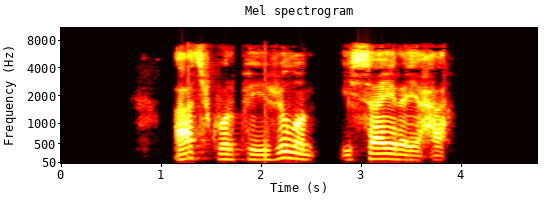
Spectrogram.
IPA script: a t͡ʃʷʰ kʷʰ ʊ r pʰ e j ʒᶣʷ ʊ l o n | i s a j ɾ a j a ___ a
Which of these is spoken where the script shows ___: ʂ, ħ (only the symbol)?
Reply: ħ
